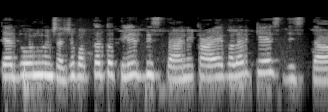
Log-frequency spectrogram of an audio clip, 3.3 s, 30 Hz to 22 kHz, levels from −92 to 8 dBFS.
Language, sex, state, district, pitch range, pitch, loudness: Konkani, female, Goa, North and South Goa, 230-270 Hz, 250 Hz, -13 LUFS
